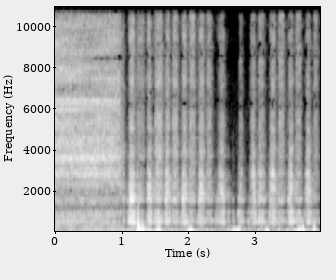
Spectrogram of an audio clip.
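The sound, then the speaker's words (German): A person demonstrates a panting breathing technique with short, quick, breathy puffs in a steady rhythm. Many pants follow about a second of steady hiss. “Kurz einatmen. Das wäre das Hecheln”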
